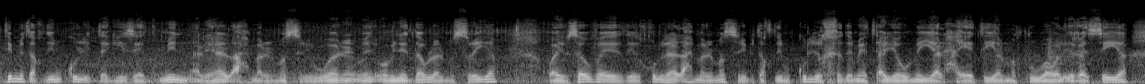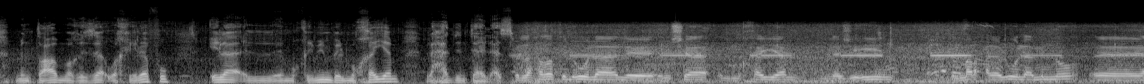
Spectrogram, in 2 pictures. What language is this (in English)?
Arabic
